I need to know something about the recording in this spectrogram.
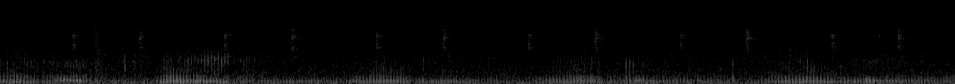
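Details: Domestic cat sleeping and dreaming, snoring softly with low rhythmic breathy rumbles about every one to two seconds, faint and steady under a hiss of room noise.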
